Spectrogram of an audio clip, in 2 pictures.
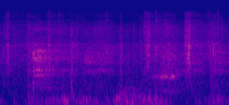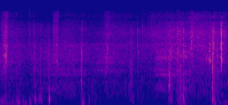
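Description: Footsteps tramping through snow, with hard breathing from the walker in the first couple of seconds. A few sharp clicks come in the last two seconds.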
